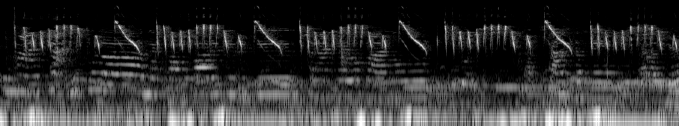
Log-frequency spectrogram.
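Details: Caged cigun singing songbird-training material in the kapas tembak style: loud, rapid bursts of bright chips and steeply falling whistles, repeated continuously, over a low steady hum.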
